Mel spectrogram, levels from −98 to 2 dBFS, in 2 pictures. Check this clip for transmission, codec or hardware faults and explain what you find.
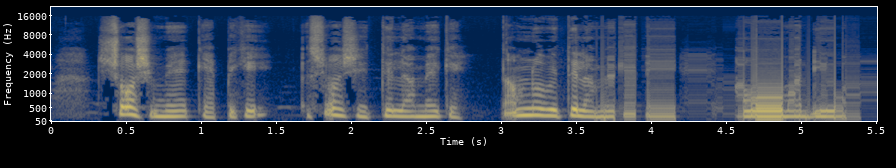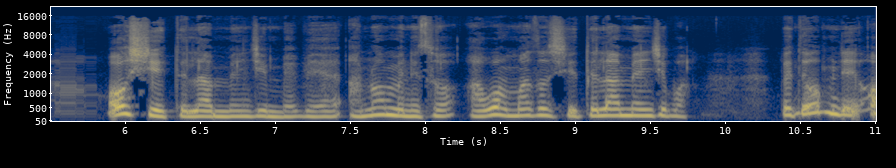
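One fault stands out. From 3.63 to 5.82 s the speech turns into robotic sound from repeated short buffers: a rigid metallic buzz fixed near 94 Hz. The likely cause is audio arriving too seldom, so a fragment of about 10.7 ms keeps being repeated while most real audio is skipped. Unlike vocoder-style codec warble, the buzz stays at a fixed rate and follows the speech only roughly.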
